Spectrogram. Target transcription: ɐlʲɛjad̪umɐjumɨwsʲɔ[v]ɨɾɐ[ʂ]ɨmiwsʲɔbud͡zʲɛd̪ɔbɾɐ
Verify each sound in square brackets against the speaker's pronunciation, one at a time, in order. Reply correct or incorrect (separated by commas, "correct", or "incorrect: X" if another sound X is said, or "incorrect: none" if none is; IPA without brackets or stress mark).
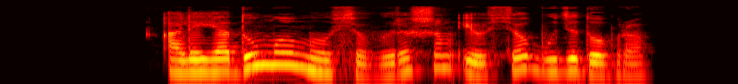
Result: correct, correct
